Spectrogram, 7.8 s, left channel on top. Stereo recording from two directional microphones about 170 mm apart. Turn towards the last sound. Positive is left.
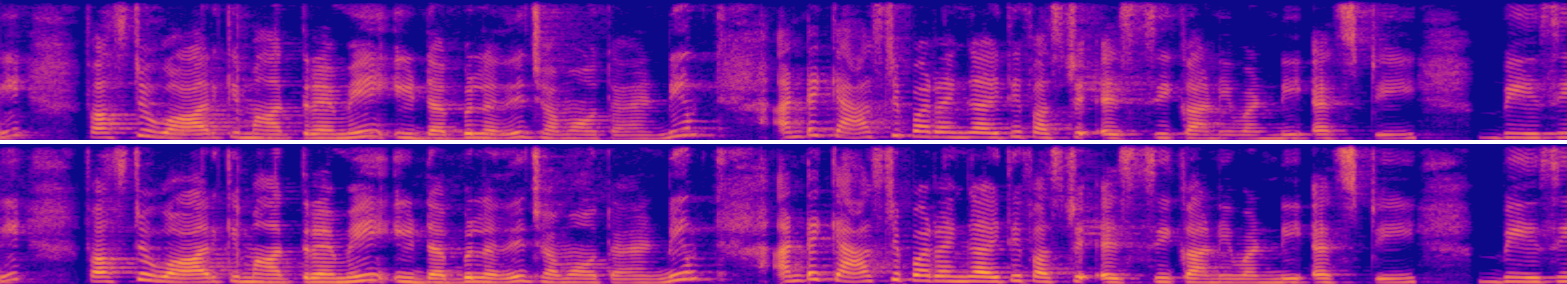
turn(degrees=-30)  # may be behind; listen again after turning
